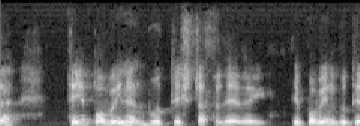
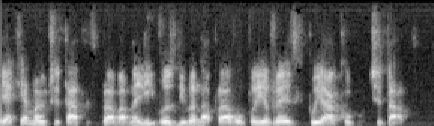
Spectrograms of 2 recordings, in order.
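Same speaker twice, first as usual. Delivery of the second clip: ordinary talk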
